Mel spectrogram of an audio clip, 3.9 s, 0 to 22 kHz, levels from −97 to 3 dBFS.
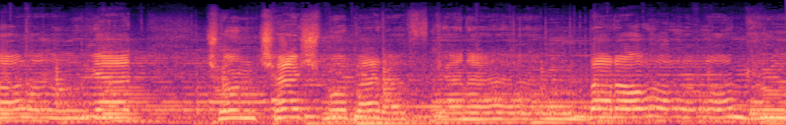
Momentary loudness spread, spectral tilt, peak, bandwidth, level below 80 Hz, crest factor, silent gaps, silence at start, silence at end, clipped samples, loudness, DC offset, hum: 4 LU; -5 dB/octave; -2 dBFS; 15.5 kHz; -28 dBFS; 10 dB; none; 0 s; 0 s; under 0.1%; -12 LUFS; under 0.1%; none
